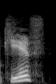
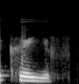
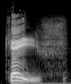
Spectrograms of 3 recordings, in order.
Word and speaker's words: Kyiv: Entonces, dime cómo tengo que decir Kiev adecuadamente, porque al parecer, si digo Kiev, estoy siendo prorruso. – Porque pronunciar Kiev es pronunciar en ruso. En ucraniano lo correcto sería Kyiv. – Kyiv.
